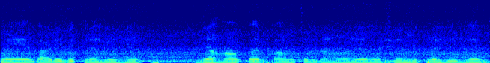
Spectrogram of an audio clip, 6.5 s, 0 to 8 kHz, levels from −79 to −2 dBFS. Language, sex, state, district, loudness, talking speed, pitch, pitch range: Hindi, female, Chhattisgarh, Bastar, -44 LUFS, 135 wpm, 155 Hz, 150-160 Hz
